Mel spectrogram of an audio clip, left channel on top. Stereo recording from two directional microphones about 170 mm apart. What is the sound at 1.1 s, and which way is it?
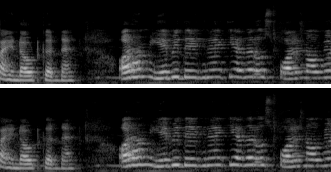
Speech, 75° left (ahead or behind).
